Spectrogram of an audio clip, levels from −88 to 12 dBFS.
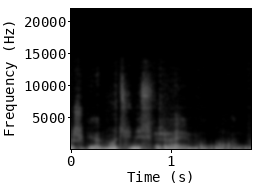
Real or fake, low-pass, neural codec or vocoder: fake; 14.4 kHz; codec, 44.1 kHz, 2.6 kbps, DAC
